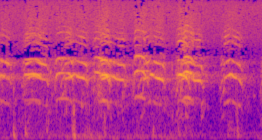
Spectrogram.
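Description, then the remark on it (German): Gulls screech over and over in harsh, wavering cries that overlap in a steady, uneven rhythm, fairly loud against an otherwise silent outdoor background, on a mild day at Lake Onkivesi in central Finland. “Außer dem Geschrei der Möwen herrscht absolute Stille.”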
